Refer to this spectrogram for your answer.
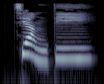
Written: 降低

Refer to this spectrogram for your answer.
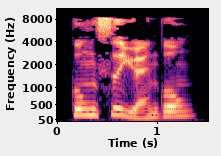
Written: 员工

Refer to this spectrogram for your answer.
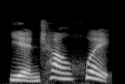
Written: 演唱会

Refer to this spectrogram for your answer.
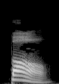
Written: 抱

